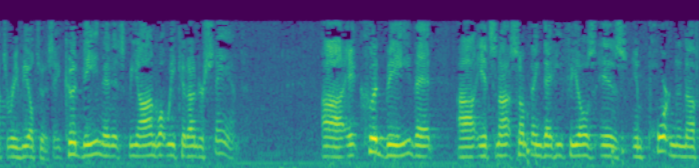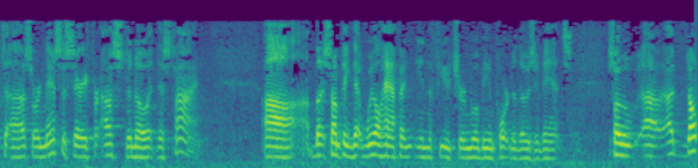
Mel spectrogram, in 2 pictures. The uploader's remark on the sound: Ketha Heights Baptist Church ~ Live Broadcast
